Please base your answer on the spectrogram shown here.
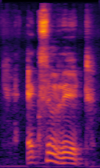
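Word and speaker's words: accelerate: okay then एक से देखिए एक को क पढ़ा एक को स एक से एक से rate एक्सलरेट exact एक्सलरेट okay then सी मु ले सन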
